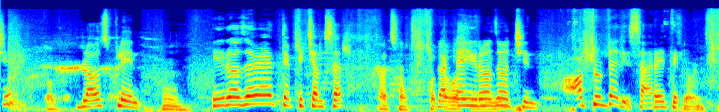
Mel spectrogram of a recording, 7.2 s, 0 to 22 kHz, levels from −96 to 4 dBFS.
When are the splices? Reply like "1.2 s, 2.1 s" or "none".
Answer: 5.7 s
